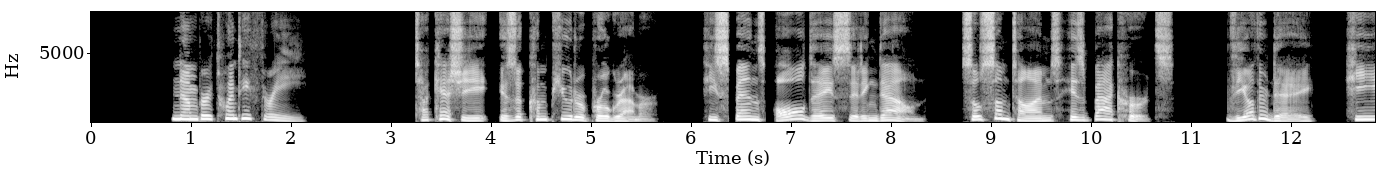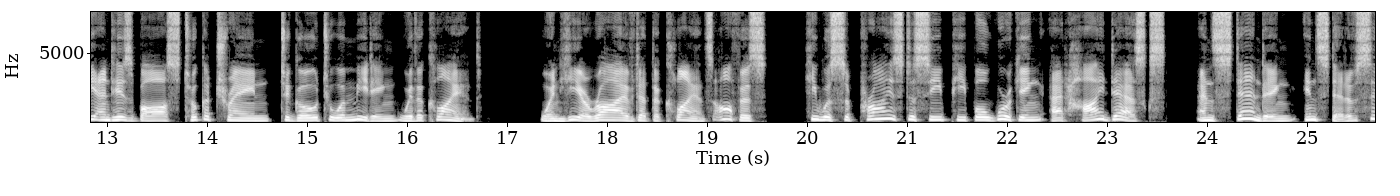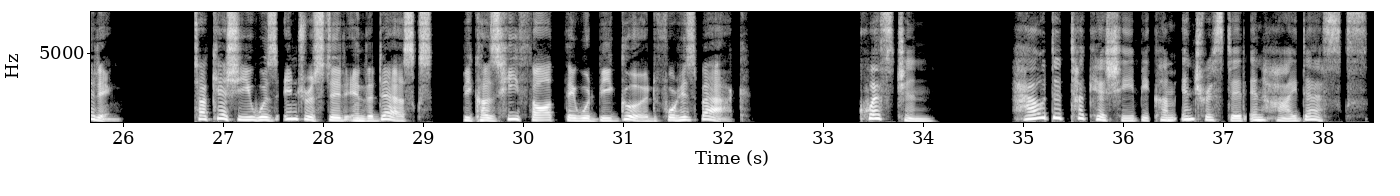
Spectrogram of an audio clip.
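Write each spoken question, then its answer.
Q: How did Takeshi become interested in high desks?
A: He saw people using them at a client's office.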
